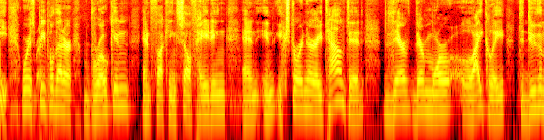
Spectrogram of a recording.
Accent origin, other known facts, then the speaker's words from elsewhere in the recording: New Mexico, United States; No, but I grew up in New Mexico, and he's up in Santa Fe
